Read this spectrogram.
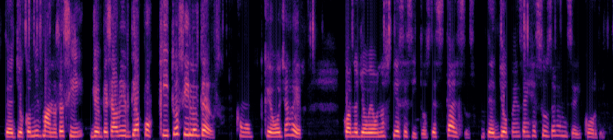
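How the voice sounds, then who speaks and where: A woman's voice: on the high side, fast talker, warm tone, dry recording. A woman with a Colombian accent giving an earnest personal testimony, often acting out the dialogue she quotes. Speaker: interviewee telling her testimony.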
